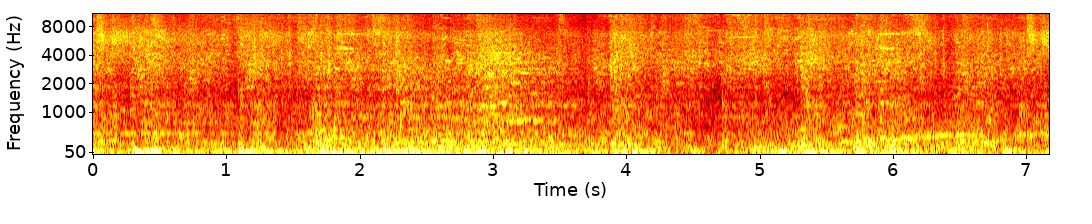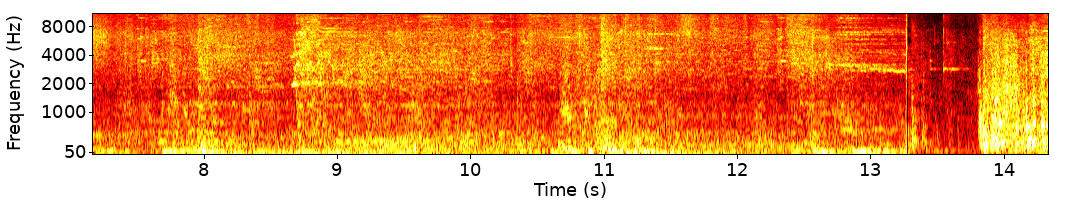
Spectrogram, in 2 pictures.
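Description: Spells and weapons clash and crackle in a fantasy battle.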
